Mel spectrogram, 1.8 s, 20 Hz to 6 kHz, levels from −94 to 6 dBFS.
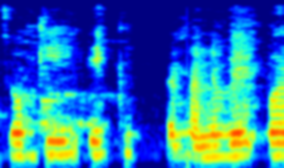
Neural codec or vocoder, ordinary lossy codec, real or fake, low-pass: none; none; real; 5.4 kHz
